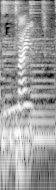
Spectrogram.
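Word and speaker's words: knight: junior J J Junior K is for night with a silent k l is for laugh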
